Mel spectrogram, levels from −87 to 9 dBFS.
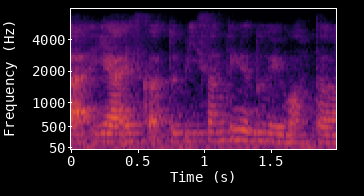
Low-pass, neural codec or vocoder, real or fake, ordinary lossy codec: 7.2 kHz; none; real; none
